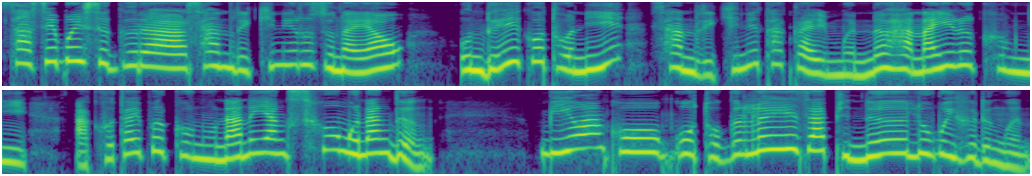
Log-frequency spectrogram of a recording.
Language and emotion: Bodo, surprised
